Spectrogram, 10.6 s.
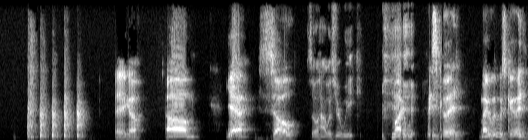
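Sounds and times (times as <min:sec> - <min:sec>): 
knocking on wood: 0:00.6 - 0:01.8
speech: 0:02.3 - 0:10.5
laughter: 0:06.2 - 0:07.0, 0:07.7 - 0:08.8.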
